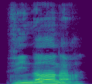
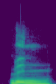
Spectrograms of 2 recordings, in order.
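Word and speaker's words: vijñāna: And in the sarvastin view these three elements cheetah, manas and vinana. Am I saying that correctly? Vignyana. Vana. Vinyana.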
